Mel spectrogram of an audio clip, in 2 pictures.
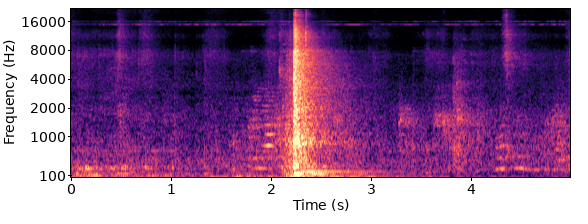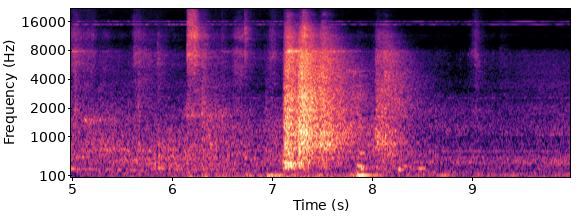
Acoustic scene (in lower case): elevator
